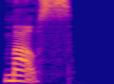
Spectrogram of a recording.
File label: "mouse", pronunciation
